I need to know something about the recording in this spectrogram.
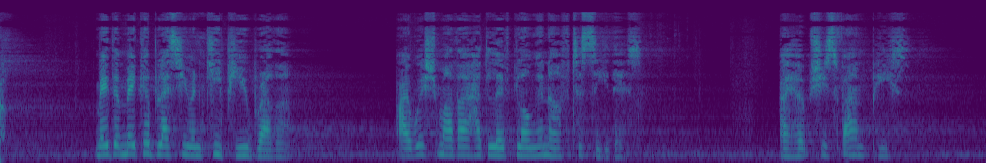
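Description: A young woman speaks warmly and softly.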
